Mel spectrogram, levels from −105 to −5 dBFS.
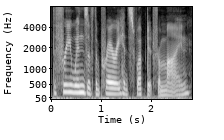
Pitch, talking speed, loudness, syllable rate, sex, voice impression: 185 Hz, 235 wpm, -18 LUFS, 4.3 syllables/s, female, feminine, adult-like, tensed, powerful, bright, clear, fluent, intellectual, elegant, lively, slightly strict, slightly sharp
